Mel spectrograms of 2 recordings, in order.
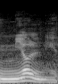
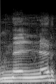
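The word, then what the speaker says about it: Mjölnir: Las armas de Thor es Mjolnir, o Mjolnir como dicen en la canción, ¿vale? Se escribe Mjolnir con esta J, porque que sepáis que en sueco, en las lenguas nórdicas, la J se pronuncia como una I, ¿vale?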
